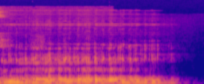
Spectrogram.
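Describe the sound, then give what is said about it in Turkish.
A lion outside its cave, after finding meat left for it and sniffing the air, lets out one loud, deep roar, sustained for nearly two seconds before it trails off into silence. “Aslan dışarı çıktı. Ona sunduğu eti buldu. Etrafına bakındı, havayı kokladı. Gürültüyle kükredi.”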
